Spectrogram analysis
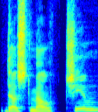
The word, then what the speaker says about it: Dastmalchian: I don't know how to pronounce his last name, but the guy who plays Kurt, David Dastmalchian.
